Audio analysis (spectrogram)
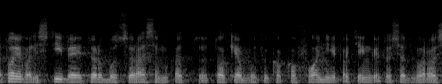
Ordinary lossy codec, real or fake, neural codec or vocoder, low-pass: Opus, 16 kbps; real; none; 14.4 kHz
